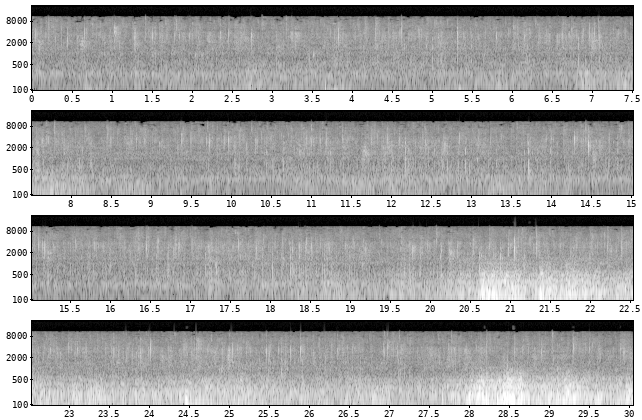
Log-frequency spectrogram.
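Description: Heavy rain falling in a steady hiss. About two-thirds of the way through, a loud rumble of thunder rolls in, and it swells again near the end.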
